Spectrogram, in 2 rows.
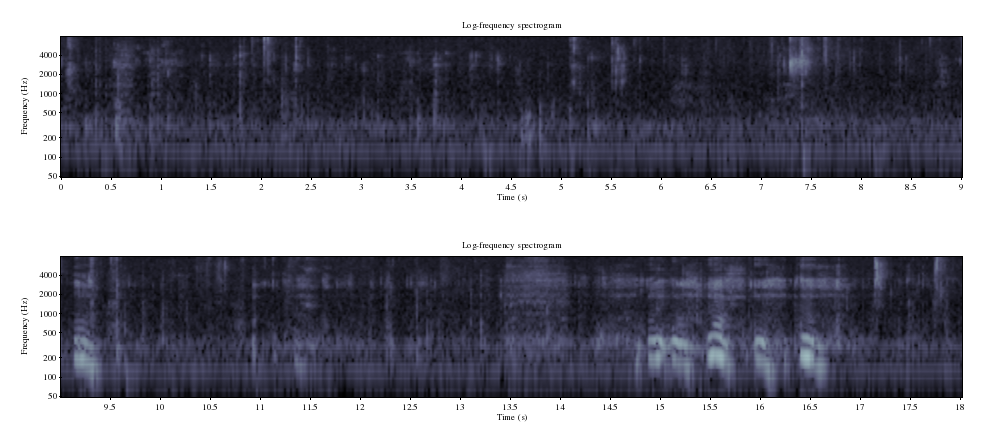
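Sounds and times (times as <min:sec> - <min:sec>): wet chewing with crunches: 0:00.0 - 0:13.5, 0:16.8 - 0:18.0.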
